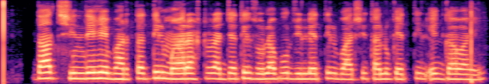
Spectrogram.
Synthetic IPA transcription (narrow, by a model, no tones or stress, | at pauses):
d̪at̪ɕind̪eɦebʱaɾt̪at̪iːlməɦaɾaʂʈɾəɾad͡ʑjat̪iːls̬olapuːɾd͡ʑil̤jat̪iːlbʱaɾɕiːt̪alukjat̪iːlek̚ɡaʋaɦe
